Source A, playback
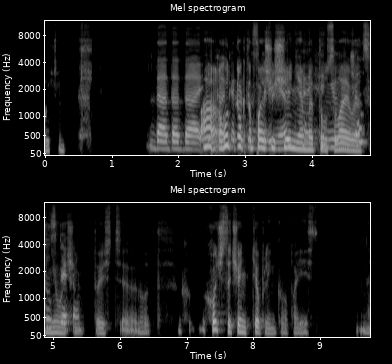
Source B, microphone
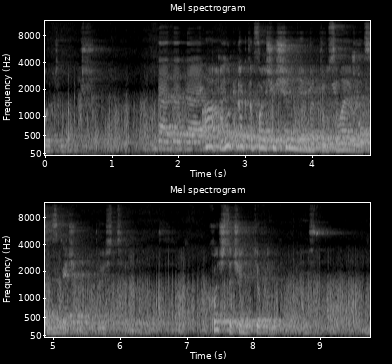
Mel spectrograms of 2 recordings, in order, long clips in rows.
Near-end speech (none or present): none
